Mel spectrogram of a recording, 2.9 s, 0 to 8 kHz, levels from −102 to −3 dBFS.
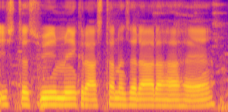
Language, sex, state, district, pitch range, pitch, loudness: Hindi, male, Assam, Kamrup Metropolitan, 120-135 Hz, 130 Hz, -15 LUFS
